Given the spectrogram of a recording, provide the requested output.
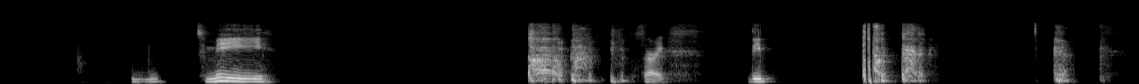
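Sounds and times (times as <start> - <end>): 
speech: 1.3 - 2.8, 6.4 - 7.8, 8.7 - 9.4
person coughing: 5.3 - 6.4, 8.6 - 9.4.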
